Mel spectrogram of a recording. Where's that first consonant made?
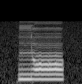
palate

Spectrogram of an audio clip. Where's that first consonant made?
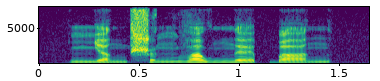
palate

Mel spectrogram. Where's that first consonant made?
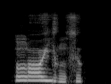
velum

